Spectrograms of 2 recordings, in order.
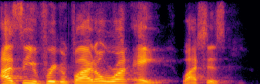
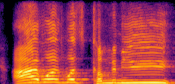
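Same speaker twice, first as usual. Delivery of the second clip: put-on African accent; 9 semitones higher, 5 dB louder, slower than usual. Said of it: "I don't even do a good a-, African accent".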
